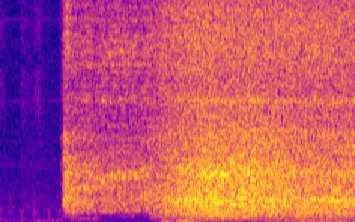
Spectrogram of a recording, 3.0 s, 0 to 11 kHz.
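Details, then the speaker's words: 5-litre V8 in a wrecked Range Rover, leaking radiator temporarily bypassed with a coolant pipe from another 5-litre engine, started as a pre-removal check: quick crank, then a strong even idle with no knocks or misfires; no warning lights. "Oh, nice. Sounds good. Sounds good, doesn't it?"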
